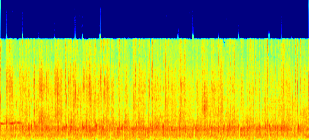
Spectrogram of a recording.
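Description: A small crowd applauding, with dense, steady clapping.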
